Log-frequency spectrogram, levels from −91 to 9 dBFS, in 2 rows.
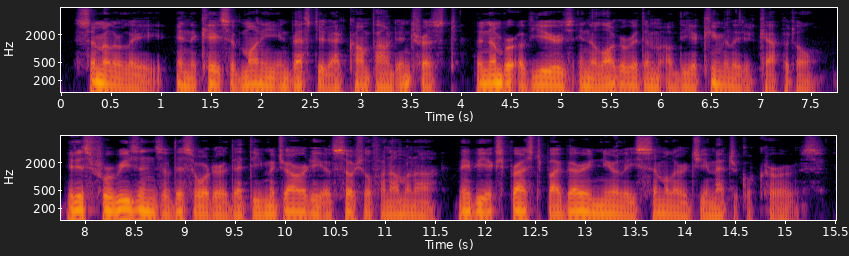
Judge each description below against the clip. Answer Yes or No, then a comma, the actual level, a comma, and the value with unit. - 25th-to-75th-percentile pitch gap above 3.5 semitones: No, average, 2.7 semitones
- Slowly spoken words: No, average, 165 wpm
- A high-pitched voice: No, very low, 75 Hz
